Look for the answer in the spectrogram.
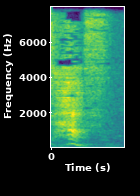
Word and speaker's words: Hesse: It's Hesse.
